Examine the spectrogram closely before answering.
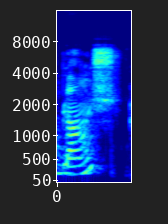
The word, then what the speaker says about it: blanc: On ne va pas prononcer le C.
